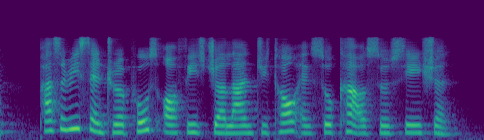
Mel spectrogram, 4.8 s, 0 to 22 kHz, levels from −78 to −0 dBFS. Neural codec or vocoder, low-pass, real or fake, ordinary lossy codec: codec, 16 kHz, about 1 kbps, DyCAST, with the encoder's durations; 7.2 kHz; fake; none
